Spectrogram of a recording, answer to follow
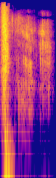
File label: yellow ball appear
